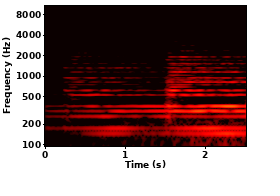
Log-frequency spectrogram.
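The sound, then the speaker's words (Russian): Chapel bells ring out in a town. Two faint, deep strikes sound a little over a second apart, and each one swells into a rich, humming tone that keeps ringing on its own. “В городе зазвенели колокола часовни, созывая верующих на молебен.”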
